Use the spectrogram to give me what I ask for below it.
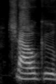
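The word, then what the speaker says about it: ChiaoGoo: Yeah, Chiaogu, like dog chow, Chiaogu.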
